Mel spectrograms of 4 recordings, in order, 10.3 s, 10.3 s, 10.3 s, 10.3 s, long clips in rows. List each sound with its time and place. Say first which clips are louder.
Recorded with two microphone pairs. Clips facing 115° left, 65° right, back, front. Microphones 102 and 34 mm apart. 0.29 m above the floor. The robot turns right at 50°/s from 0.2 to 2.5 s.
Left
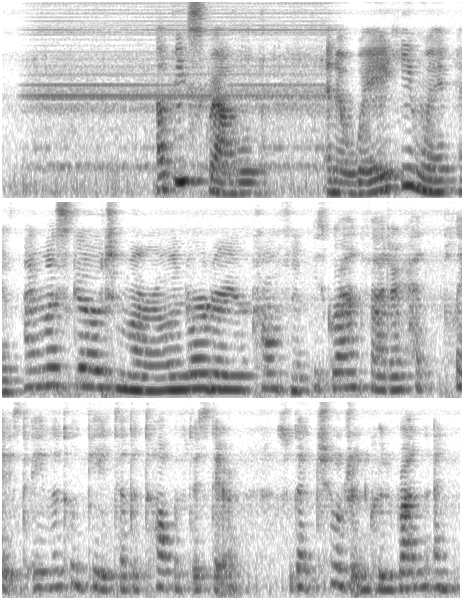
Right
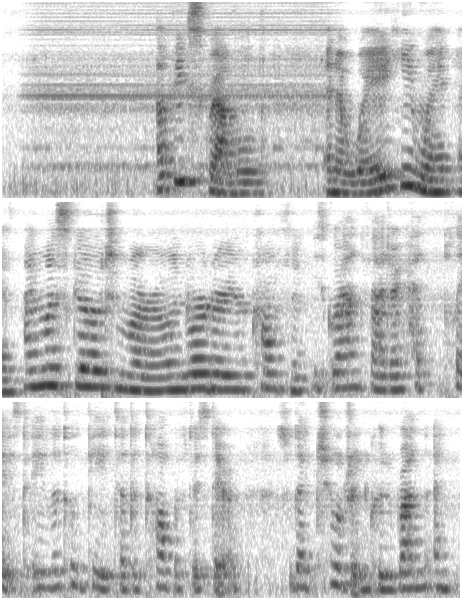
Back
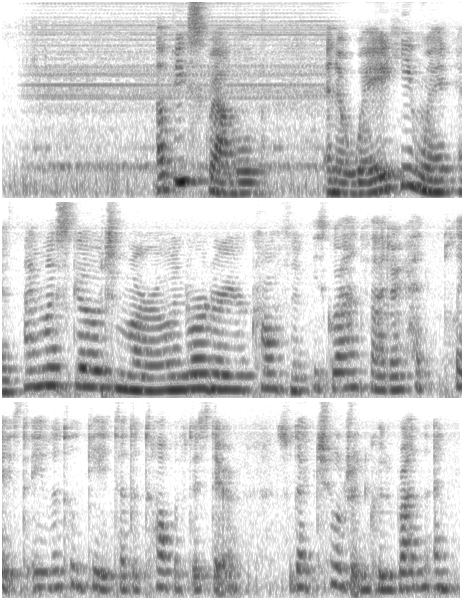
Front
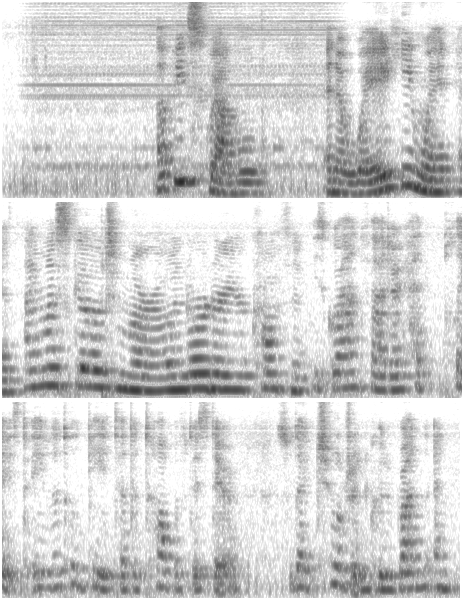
1.1 s a woman speaking: left 2 dB, back 4 dB; 170° right, 1.8 m; by 3.5 s 105° right, 1.8 m
3.6 s a woman speaking: right 5 dB, back 4 dB; 125° right, 3 m
5.8 s a woman speaking: even, back 5 dB; 145° right, 1.3 m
